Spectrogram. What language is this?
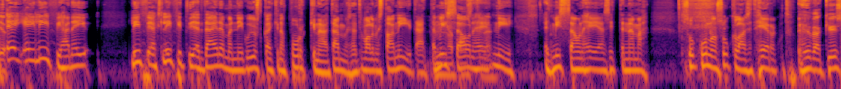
Finnish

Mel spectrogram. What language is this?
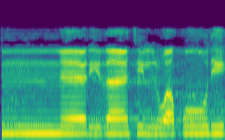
Arabic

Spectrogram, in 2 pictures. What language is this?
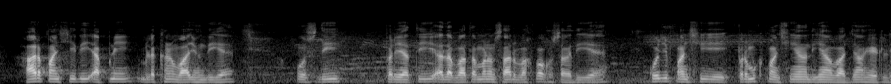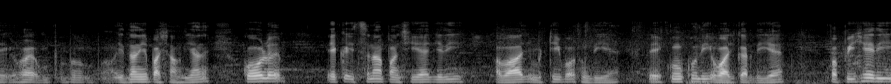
Punjabi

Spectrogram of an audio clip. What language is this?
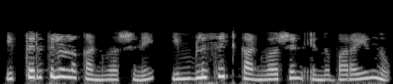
Malayalam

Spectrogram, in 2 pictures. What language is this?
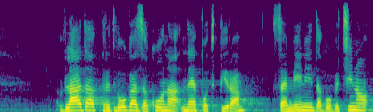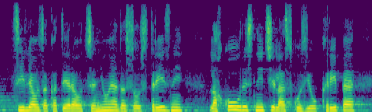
Slovenian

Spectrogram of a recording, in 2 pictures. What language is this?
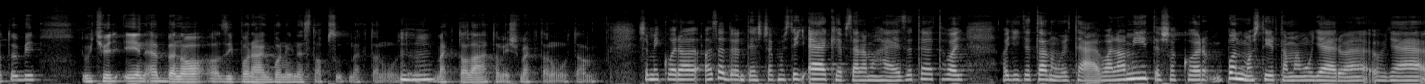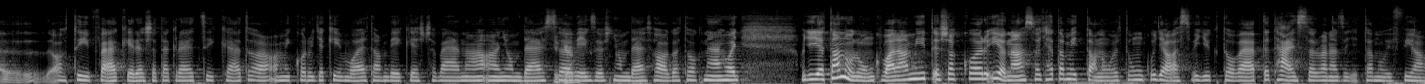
Hungarian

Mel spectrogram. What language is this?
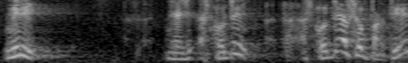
Catalan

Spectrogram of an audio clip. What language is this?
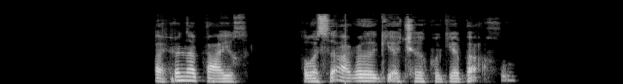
Abaza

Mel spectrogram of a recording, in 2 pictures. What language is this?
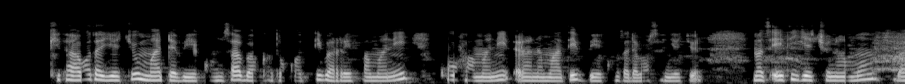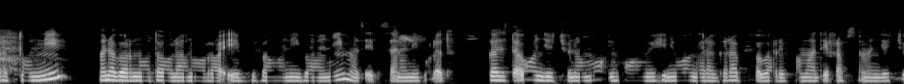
Oromo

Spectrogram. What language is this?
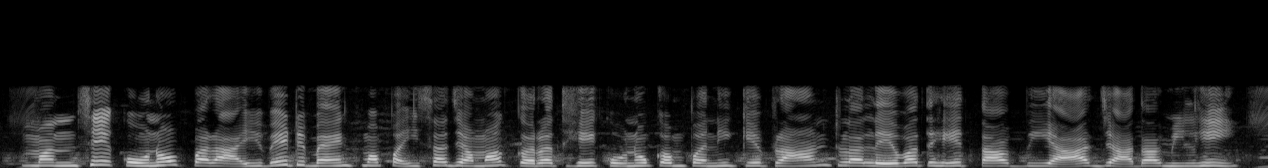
Chhattisgarhi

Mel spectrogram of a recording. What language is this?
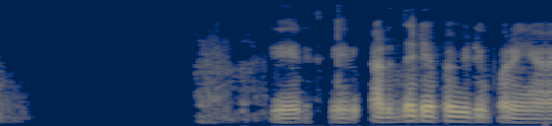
Tamil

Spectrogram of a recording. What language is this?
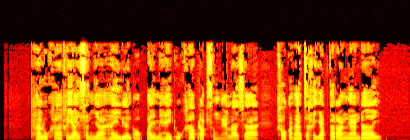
Thai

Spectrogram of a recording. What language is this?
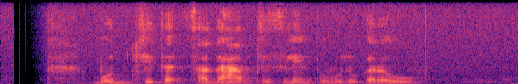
Sinhala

